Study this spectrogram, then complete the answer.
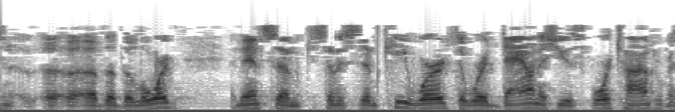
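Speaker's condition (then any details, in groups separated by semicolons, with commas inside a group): Stuttering; not noticeable to audience during this sermon; repeated sounds, repeated words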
